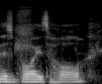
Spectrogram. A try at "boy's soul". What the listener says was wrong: Boys. It sounds like you're saying hole. It's soul, boy's soul.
